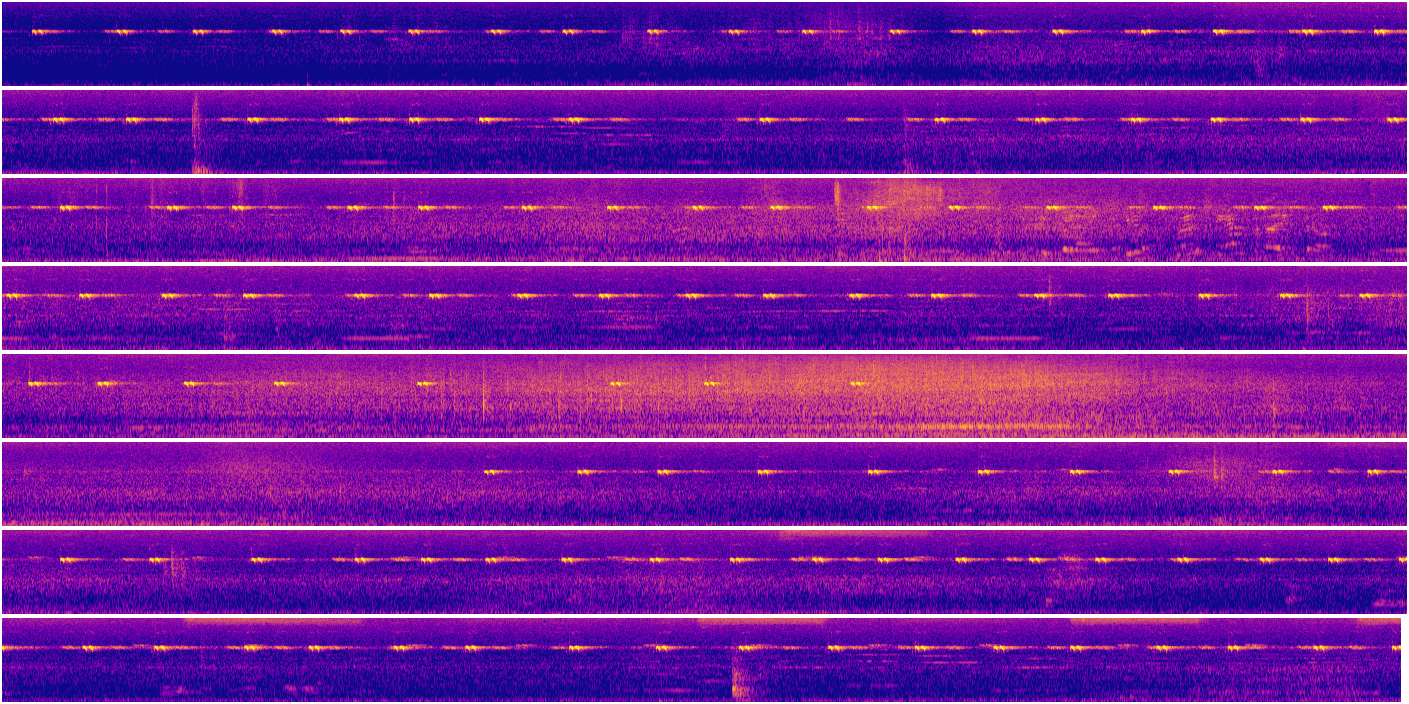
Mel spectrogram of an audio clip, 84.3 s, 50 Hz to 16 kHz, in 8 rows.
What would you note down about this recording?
This take was made from inside the house, through the window. Crickets, voices, cars and a violin heard from about 40 meters.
